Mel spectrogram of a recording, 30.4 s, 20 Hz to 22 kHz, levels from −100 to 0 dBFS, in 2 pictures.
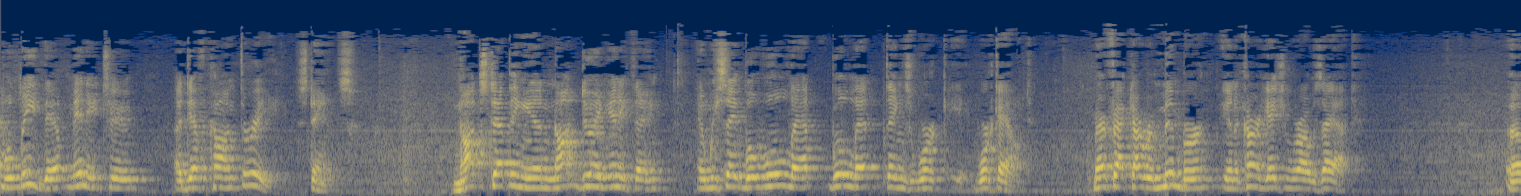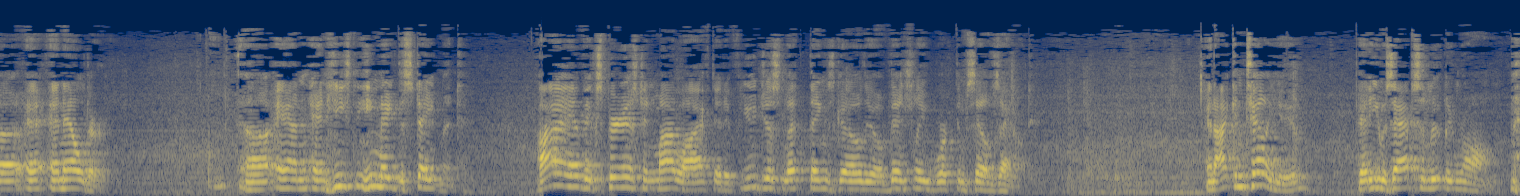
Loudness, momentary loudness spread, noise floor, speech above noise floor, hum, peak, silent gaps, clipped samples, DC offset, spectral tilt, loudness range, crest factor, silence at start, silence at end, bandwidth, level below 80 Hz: -20 LUFS; 18 LU; -48 dBFS; 28 dB; none; 0 dBFS; none; under 0.1%; under 0.1%; -3.5 dB/octave; 3 LU; 20 dB; 0 s; 0 s; 13 kHz; -62 dBFS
